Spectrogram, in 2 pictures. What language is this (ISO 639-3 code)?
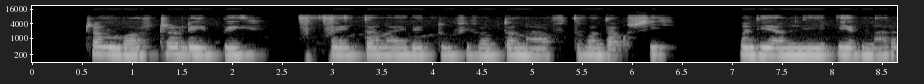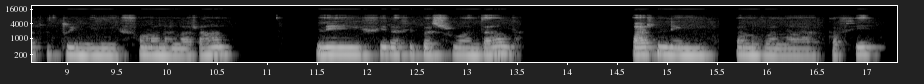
mlg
